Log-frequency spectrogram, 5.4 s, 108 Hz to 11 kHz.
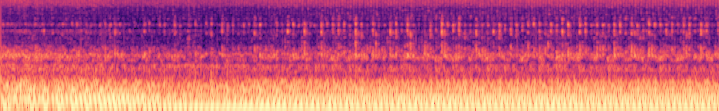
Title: Mustang V6 with duals and an exhaust leak. Cold start. 240,000 miles.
